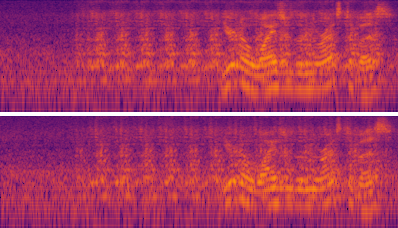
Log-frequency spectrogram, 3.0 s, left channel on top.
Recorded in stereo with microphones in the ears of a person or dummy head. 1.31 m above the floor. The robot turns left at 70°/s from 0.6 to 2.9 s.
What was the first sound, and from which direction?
A man speaking, 80° left.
